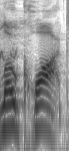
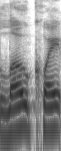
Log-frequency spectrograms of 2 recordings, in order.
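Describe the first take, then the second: First: The last syllable rhymes with 'kumquat'. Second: The last syllable rhymes with 'late'. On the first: "like kumquat" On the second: "I called it a low quate"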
